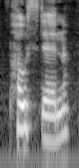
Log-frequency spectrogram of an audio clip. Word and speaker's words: Poston: It's Poston, like Post-it, but with an O-N.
